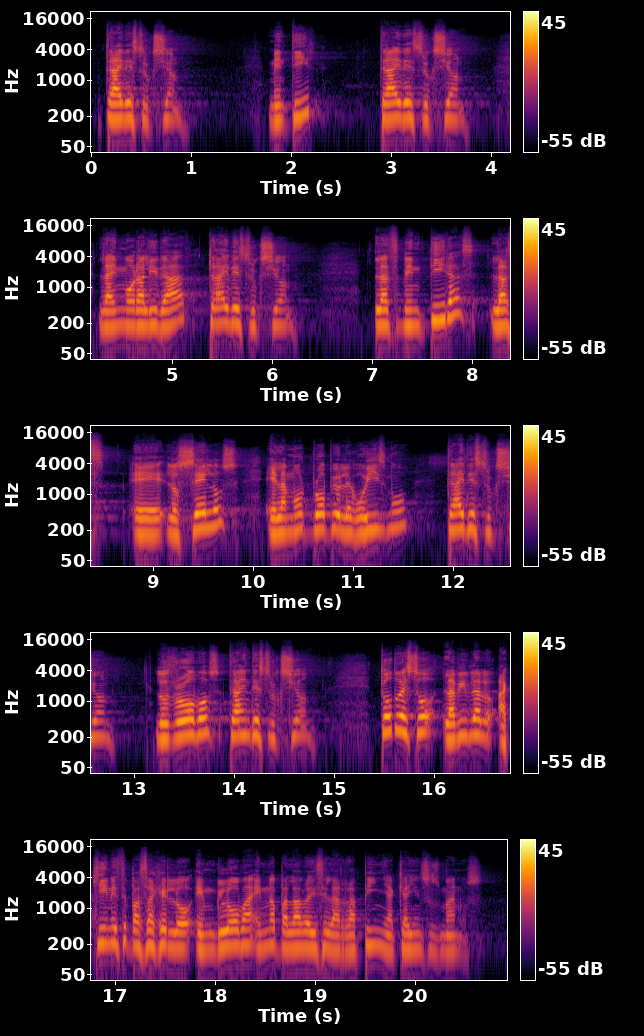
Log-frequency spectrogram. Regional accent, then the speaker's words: Mexico

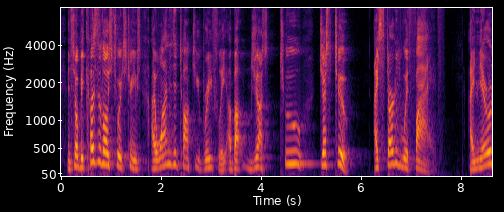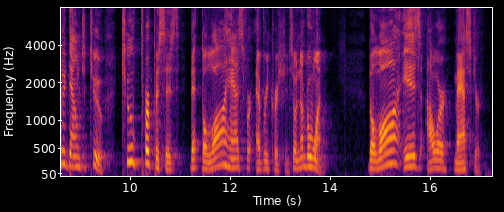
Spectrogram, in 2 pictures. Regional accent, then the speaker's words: Waterloo, New York, United States; I grew up in Waterloo, New York

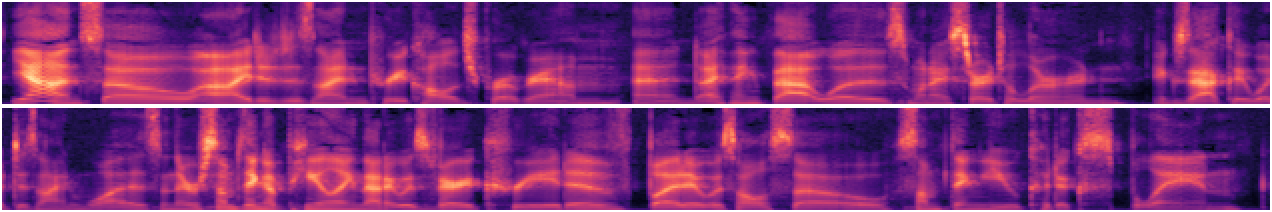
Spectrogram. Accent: Connecticut, United States; I grew up in Connecticut

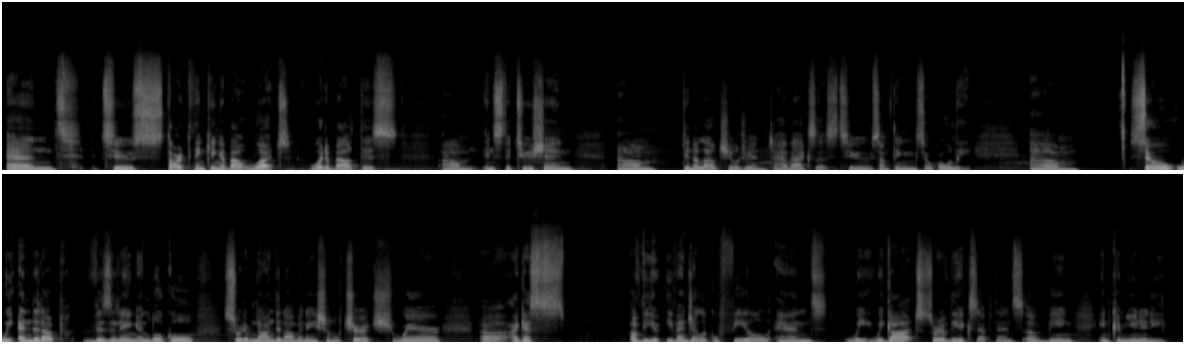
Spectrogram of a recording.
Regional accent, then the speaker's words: New York City, New York, United States; I was born and raised in Brooklyn in what's now a hip neighborhood called Red Hook

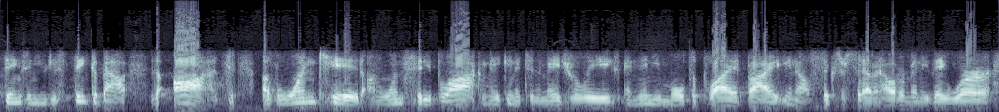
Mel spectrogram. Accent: San Diego, California, United States; I'm from San Diego

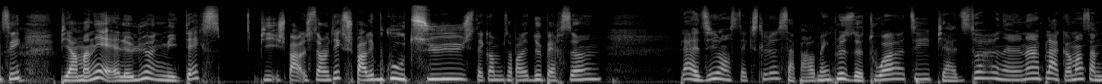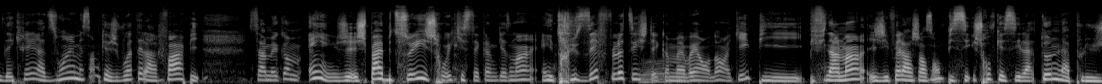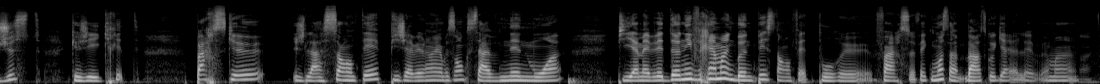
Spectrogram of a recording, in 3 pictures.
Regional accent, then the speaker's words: Quebec City, Quebec, Canada; je viens de la ville de Québec

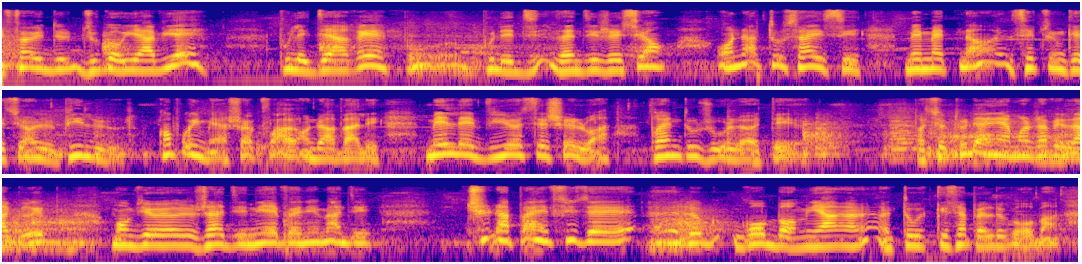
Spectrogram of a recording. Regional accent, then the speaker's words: Victoria, Seychelles; je me souviens quand j'étais petite, on habitait à Victoria

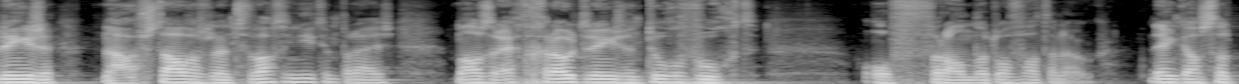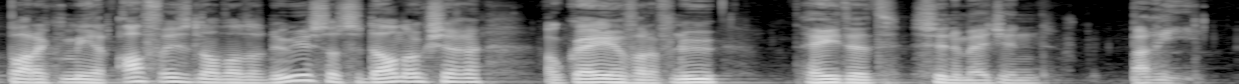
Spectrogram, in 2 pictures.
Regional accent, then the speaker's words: Netherlands; wij als Nederlanders

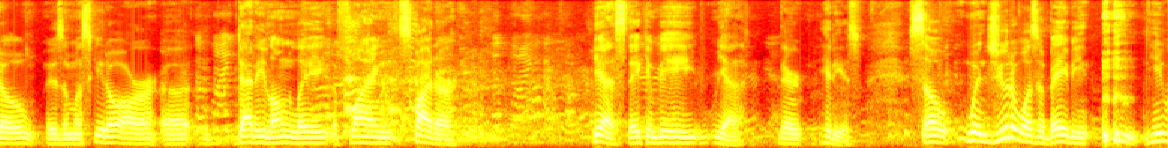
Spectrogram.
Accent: Florida, United States; moved away as an adult; someone who was born and raised in Florida, 29 years of my life

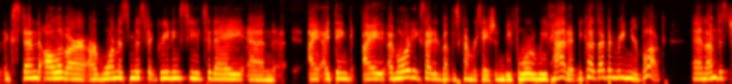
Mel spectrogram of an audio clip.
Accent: New York, United States; But I'm actually from the other side of the state where we talk like this.

